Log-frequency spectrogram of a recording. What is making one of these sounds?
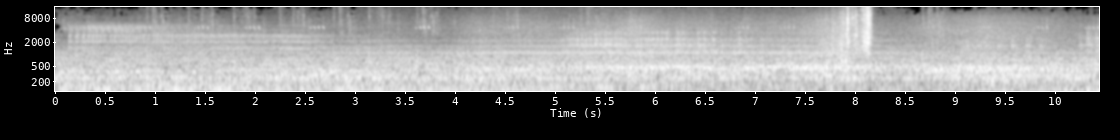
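Heavy footsteps tread on concrete and metal.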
